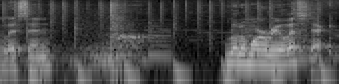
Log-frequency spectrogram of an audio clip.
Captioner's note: grunts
